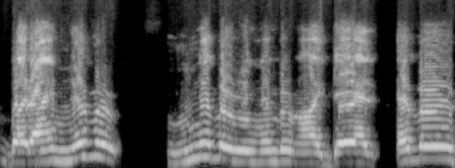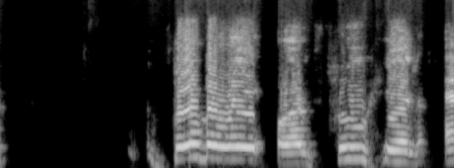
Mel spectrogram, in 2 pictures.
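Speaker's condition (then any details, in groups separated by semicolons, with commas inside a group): Cerebral palsy; aging adult, past 40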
